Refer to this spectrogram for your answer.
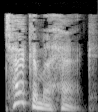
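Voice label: "tacamahac", British English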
